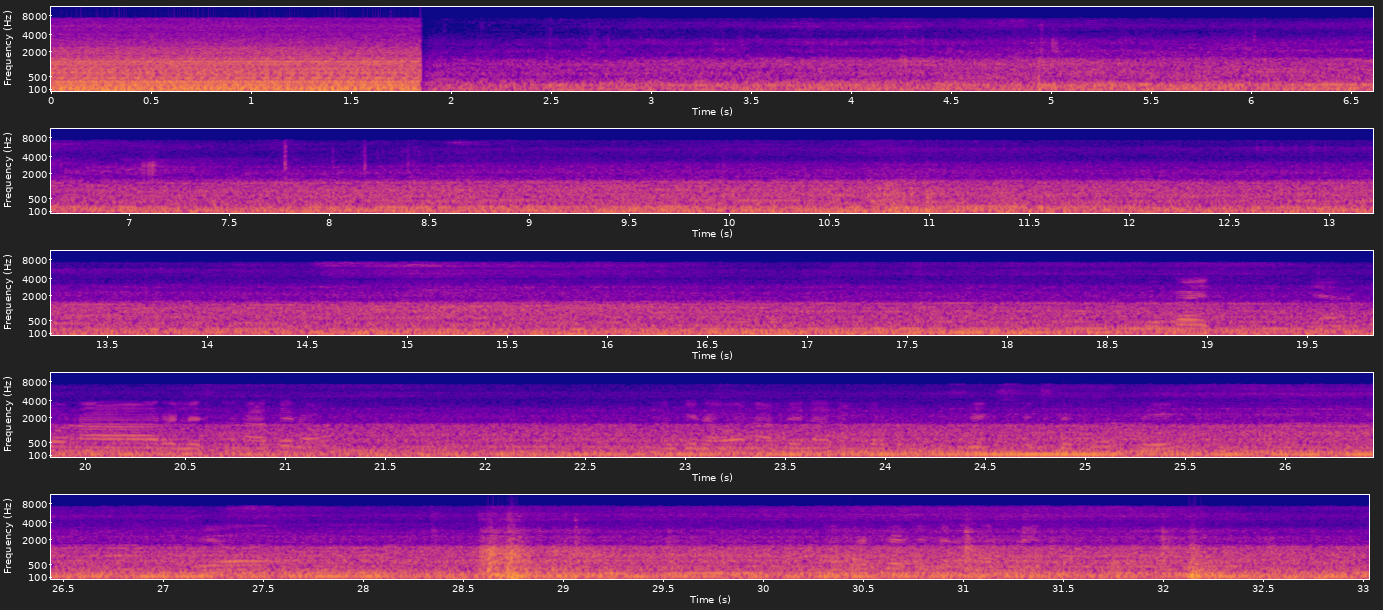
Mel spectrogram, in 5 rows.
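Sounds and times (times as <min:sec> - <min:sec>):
diesel engine rumbling: 0:00.0 - 0:33.0.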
